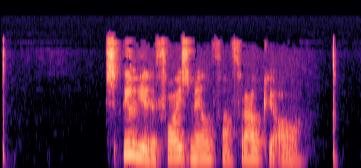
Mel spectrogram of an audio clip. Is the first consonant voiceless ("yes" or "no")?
yes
